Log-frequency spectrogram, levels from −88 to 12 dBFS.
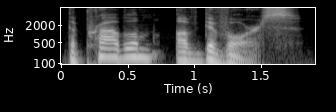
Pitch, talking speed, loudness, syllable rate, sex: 125 Hz, 125 wpm, -19 LUFS, 4.5 syllables/s, male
